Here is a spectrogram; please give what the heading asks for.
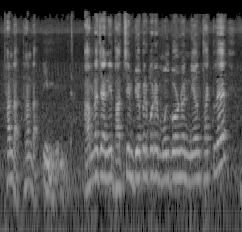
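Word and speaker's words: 입니다: ইমিন্দা। আমরা জানি ভাচ্চিম বিয়োগের পরে মূল বর্ণের নিয়ম থাকলে বিয়োগের উচ্চারণ ময়ের ম মতো হয়ে হয়, যাবে।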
